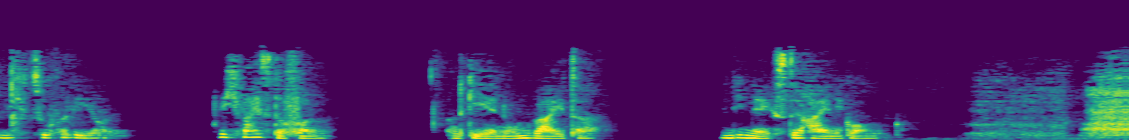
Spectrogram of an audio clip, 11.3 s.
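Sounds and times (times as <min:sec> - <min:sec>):
speech: 0:00.0 - 0:01.3, 0:02.2 - 0:03.4, 0:04.5 - 0:06.1, 0:07.2 - 0:09.0
deep breathing in and out: 0:09.5 - 0:11.2.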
